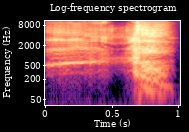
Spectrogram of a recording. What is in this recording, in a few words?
sfx vomit male; Earth and Beyond; EA Games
